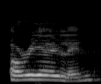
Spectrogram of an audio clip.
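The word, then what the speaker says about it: Aureolin: uh some titanium white this is oroline I think that's how you pronounce it that's a u r e o l i n I think that's right um because I need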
